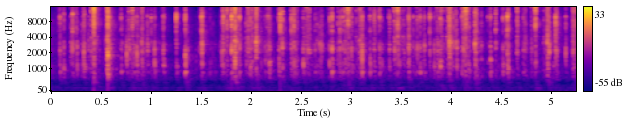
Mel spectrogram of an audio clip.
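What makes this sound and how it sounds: Fast typing at about 98 words per minute with fingertips and long nails on a black plastic mechanical keyboard with white plastic keycaps. A rapid, uneven stream of sharp, bright plastic clicks and clacks with no low-end thump, each keystroke dying away almost instantly.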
